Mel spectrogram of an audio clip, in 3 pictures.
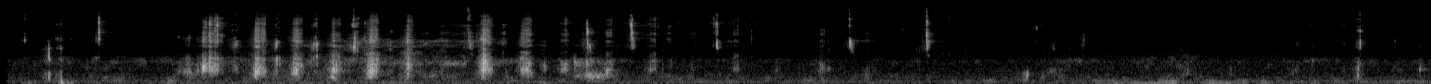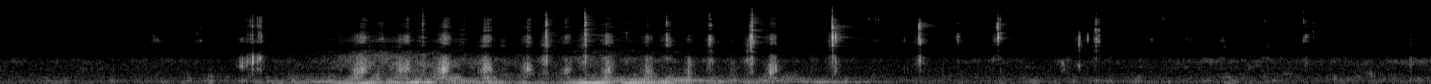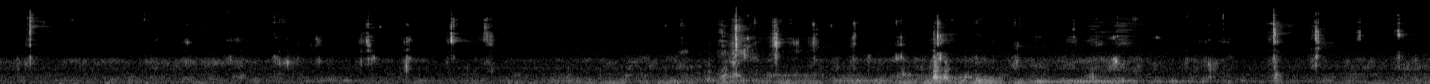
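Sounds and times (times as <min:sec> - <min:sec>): crunching pickle bites: 0:00.2 - 0:09.6, 0:15.8 - 0:17.1, 0:17.7 - 0:27.6, 0:30.0 - 0:33.7, 0:35.3 - 0:42.9
wet mouth clicks: 0:35.1 - 0:42.9.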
